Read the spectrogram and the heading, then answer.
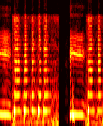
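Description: A loud car horn blares twice: a long honk of about a second, a brief pause, then a second honk that keeps sounding to the end.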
